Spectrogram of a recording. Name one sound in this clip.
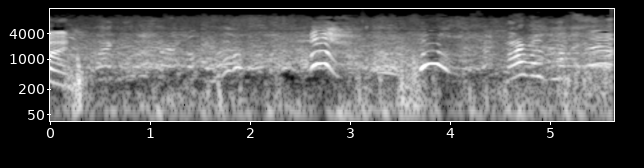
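A crowd of young people shouts and cheers outdoors.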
